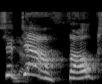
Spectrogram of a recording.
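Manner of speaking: put-on weary old comic manner.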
